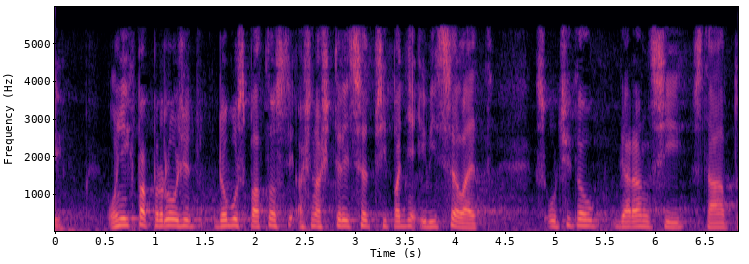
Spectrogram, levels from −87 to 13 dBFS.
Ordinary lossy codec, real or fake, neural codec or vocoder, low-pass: MP3, 48 kbps; fake; codec, 16 kHz, 16 kbps, FunCodec, trained on Chinese and English, 50 frames a second; 5.4 kHz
